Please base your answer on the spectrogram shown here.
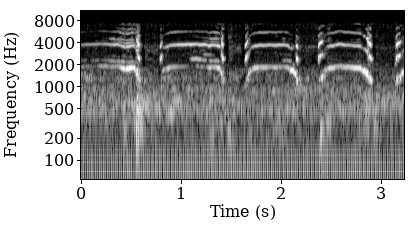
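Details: Peregrine falcon feeding at a nest in Koszalin, 19 May 2022: arched, drawn-out wails that rise and fall, several in quick succession with brief sharp clicks between them.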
